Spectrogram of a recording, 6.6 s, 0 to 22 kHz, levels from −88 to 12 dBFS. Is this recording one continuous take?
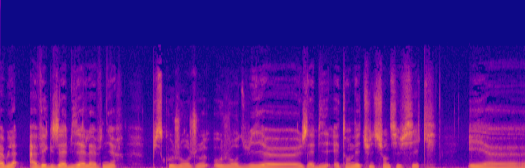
yes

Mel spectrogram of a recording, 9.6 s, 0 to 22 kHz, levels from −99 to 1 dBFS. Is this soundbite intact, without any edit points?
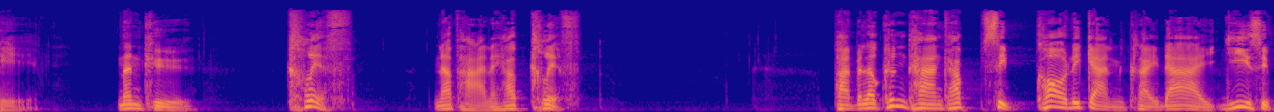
no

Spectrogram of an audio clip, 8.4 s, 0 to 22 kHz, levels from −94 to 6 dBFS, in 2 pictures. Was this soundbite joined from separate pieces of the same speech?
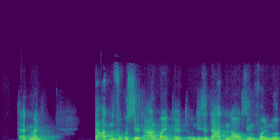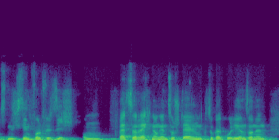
no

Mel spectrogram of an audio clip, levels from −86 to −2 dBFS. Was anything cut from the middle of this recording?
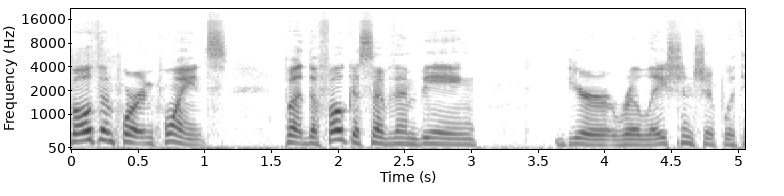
yes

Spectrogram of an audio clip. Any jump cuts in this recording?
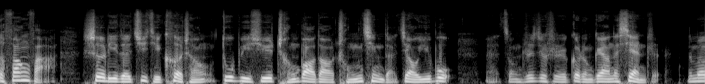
no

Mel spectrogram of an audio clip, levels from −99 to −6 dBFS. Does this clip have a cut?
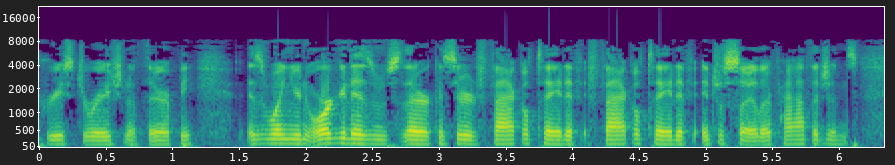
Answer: yes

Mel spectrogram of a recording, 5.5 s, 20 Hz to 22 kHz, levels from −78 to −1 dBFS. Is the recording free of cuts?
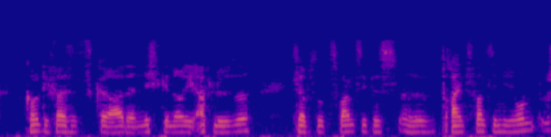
yes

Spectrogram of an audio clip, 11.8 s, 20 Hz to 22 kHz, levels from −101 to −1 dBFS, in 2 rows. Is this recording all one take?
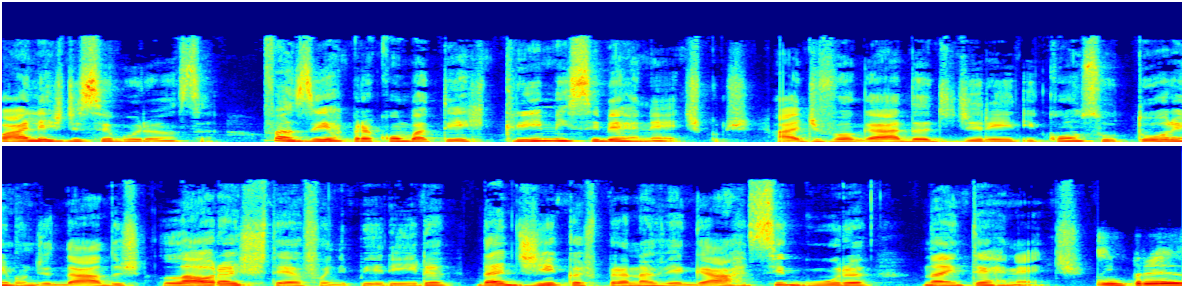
no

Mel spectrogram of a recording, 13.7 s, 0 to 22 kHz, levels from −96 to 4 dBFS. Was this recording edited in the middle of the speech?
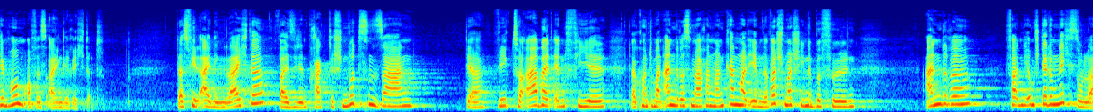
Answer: no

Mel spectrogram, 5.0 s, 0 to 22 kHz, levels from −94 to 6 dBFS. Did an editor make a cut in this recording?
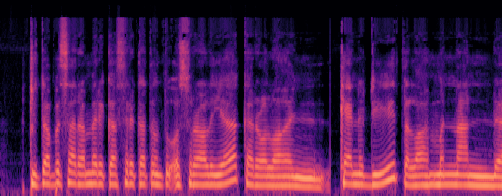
no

